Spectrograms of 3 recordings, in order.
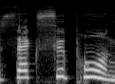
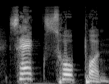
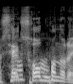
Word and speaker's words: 색소폰: 색소폰, 색스폰, 네. 그다음에 와, 뭐, 또 다르게 하는 분들도 많아요. 잘못 발음하면 안 됩니다.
